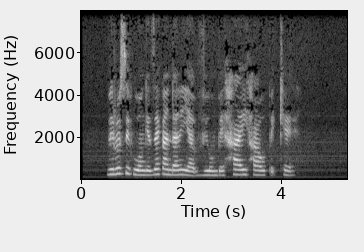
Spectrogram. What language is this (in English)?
Swahili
